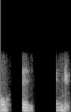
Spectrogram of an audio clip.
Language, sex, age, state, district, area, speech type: Malayalam, female, 18-30, Kerala, Palakkad, rural, conversation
